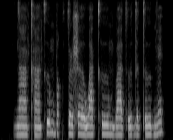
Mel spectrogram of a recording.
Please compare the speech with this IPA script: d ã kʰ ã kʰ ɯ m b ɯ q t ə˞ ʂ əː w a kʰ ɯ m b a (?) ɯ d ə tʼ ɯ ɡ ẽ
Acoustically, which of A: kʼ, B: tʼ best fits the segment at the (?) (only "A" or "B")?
B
